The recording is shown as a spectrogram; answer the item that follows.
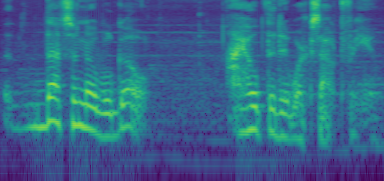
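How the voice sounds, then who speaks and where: An actor playing an older, humble, grateful man who tells his story in halting phrases in an audio drama. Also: fairly high pitch. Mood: kindly. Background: music.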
